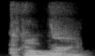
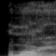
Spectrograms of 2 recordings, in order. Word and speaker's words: Amaury: it that way when I sent the email Mari what's going on brother am I saying your name correctly perfectly Omari Omari okay when the moon hits the sky like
